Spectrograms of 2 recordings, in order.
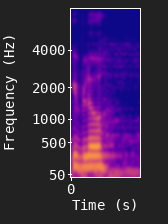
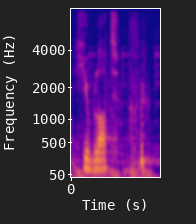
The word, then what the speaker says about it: Hublot: Larry says ublau or how the Americans say hublot Tim Finins gold pushing.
